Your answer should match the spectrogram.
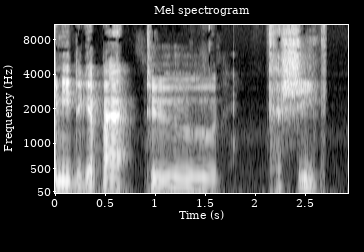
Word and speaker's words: Kashyyyk: But anyways, they're headed to Kashyyyk. That's how I pronounce it, right? – Kashyyyk. – Yeah, they pronounce it weird. Kashyyyk is the official pronunciation.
